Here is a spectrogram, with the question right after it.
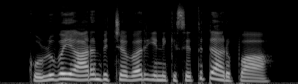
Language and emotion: Tamil, sad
